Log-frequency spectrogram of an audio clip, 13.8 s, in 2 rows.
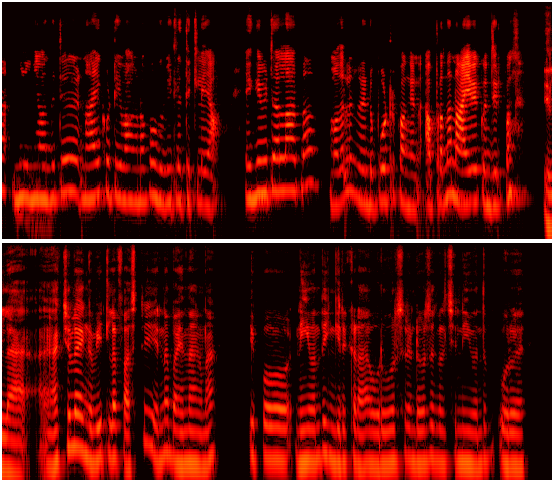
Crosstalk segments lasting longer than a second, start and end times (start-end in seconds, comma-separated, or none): none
